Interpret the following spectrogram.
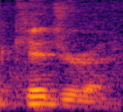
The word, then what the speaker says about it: Xigera: a kidra k just just put a k where the x is and that's kind of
